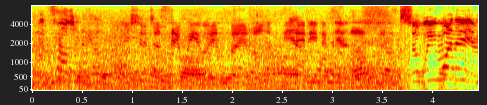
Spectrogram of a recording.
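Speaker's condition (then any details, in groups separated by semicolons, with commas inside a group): No condition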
